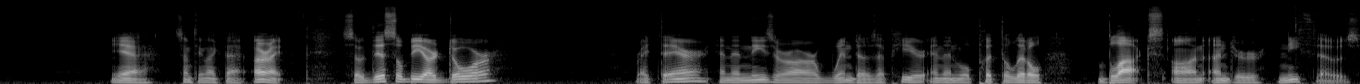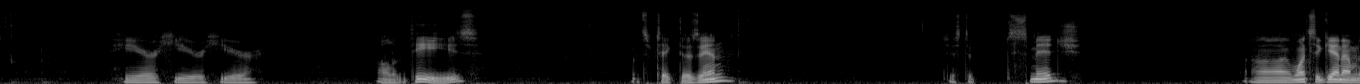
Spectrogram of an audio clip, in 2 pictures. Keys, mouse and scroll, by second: 0.6 Tab, 1.5 a, 2.2 right click, 3.5 right click, 5.2 right click, 8.7 middle click, 11.5 z, 11.7 scroll up 2, 12.1 middle click, 12.6 shift+middle click, 13.0 Tab, 13.7 ctrl+Tab, 14.5 right click, 15.2 shift+right click, 15.8 right click, 16.3 right click, 16.8 right click, 17.3 right click, 18.0 shift+middle click, 18.6 middle click, 19.3 scroll up 2, 19.7 shift+middle click, 21.0 e, 26.1 click, 26.6 middle click.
